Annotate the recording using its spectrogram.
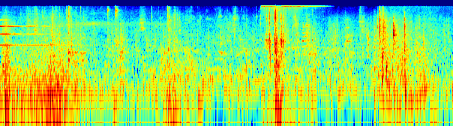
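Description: An elevator chime rings once as the doors open, fading within about a second, followed by low room noise with a couple of soft knocks.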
